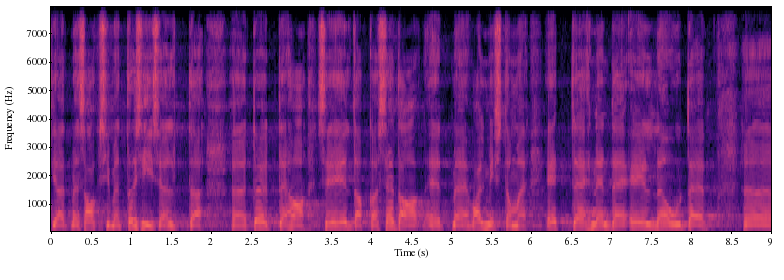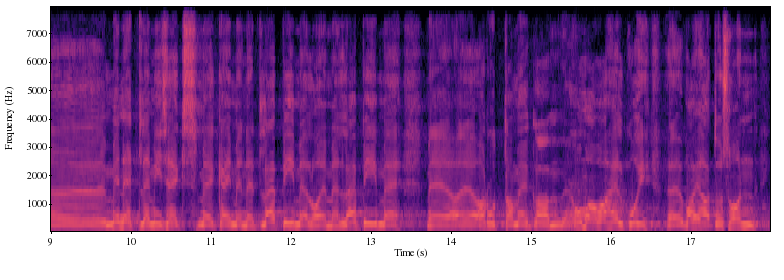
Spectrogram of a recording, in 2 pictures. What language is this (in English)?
Estonian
